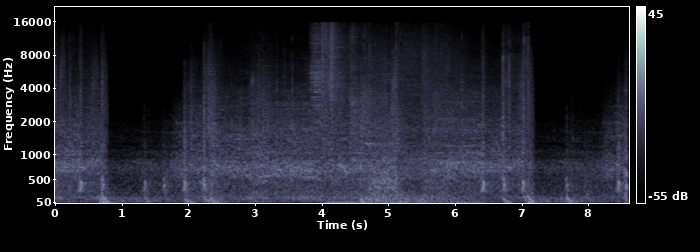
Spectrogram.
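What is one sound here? Sharp sword slashes strike again and again.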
